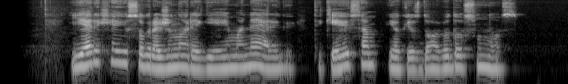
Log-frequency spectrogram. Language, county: Lithuanian, Šiauliai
